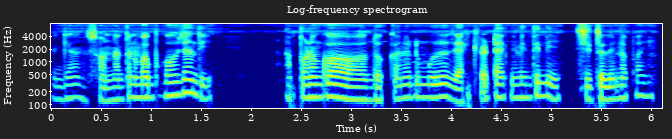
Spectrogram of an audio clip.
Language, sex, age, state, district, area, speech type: Odia, male, 18-30, Odisha, Jagatsinghpur, rural, spontaneous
